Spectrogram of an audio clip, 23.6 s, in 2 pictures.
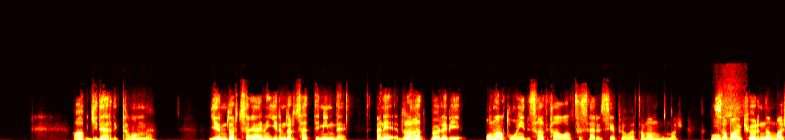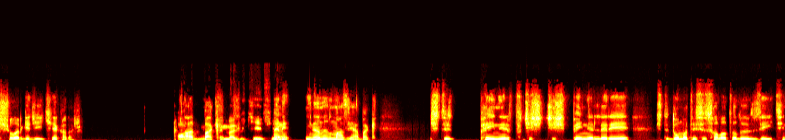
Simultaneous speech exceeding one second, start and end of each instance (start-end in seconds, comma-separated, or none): none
